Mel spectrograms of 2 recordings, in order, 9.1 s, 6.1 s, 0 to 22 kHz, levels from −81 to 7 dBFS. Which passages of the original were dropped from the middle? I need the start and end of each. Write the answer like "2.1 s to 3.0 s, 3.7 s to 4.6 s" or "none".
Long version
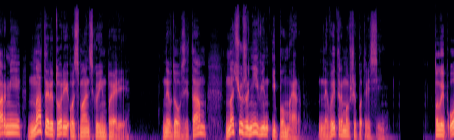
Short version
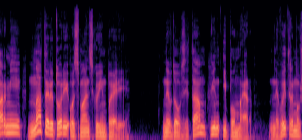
4.2 s to 5.2 s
